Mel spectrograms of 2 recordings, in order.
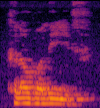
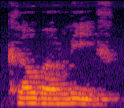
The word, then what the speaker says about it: clover leaf: Cũng như những lần trước, mình lưu ý một lần nữa là cái chữ này đọc là khờ, không phải là cờ, nó không phải là clover leaf, nó là khờ, clover leaf, clover leaf.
